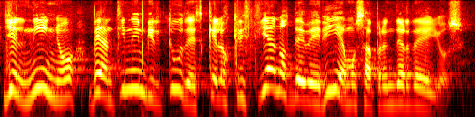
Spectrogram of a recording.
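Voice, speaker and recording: A middle-aged man preaching a sermon as pastor, animated and storytelling, often putting questions to his congregation. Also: high voice, normal speed.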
